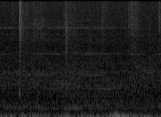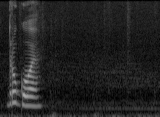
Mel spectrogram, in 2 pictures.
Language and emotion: Russian, neutral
